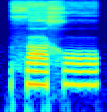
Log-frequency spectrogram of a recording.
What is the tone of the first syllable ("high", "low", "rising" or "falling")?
high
